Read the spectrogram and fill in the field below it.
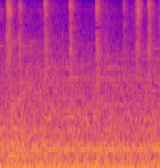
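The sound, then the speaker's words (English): A truck eases past inches from the vehicle's window, close alongside: a steady, loud engine drone with a low humming tone and a faint rhythmic whooshing that recurs roughly every third of a second. “This is genuinely tense, if I'm honest, as this truck eases past us. It's moved a little bit further away from the window now.”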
